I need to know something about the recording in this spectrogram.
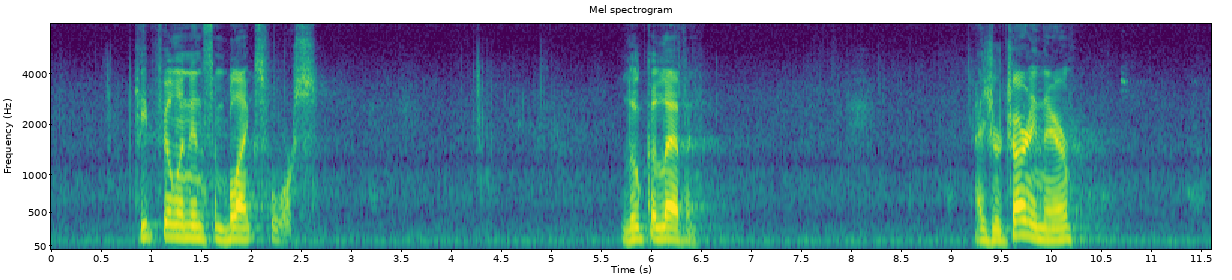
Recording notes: Recorded live during our Sunday morning service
